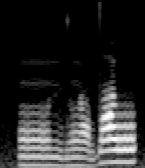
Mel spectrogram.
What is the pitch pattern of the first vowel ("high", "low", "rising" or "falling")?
low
